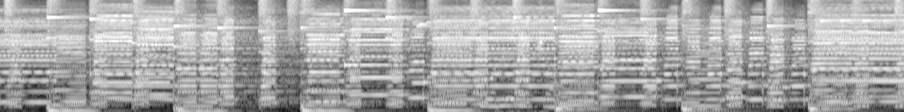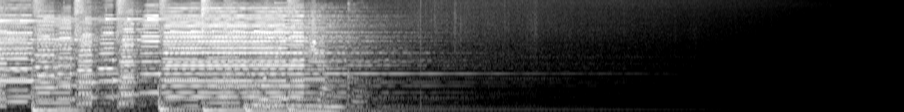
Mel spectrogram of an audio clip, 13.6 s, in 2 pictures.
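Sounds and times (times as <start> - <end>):
French waltz music: 0.0 - 10.5.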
